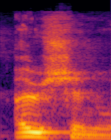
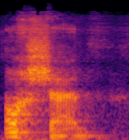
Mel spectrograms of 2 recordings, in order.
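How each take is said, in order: First: The name is said like the English word. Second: The name is said with Welsh pronunciation. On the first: The speaker calls it wrong. "incorrectly, though, you described him as" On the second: The speaker calls it right. "the correct Welsh pronunciation is"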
